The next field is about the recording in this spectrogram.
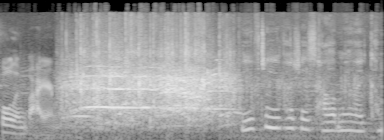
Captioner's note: applause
